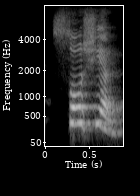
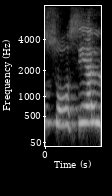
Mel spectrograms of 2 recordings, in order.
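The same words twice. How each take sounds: First: The middle consonant is a 'sh' sound. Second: The middle consonant is a plain 's' sound. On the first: The speaker calls it right. "स नहीं श" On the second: The speaker calls it wrong. "इसको हम सोशियल नहीं बोलते हैं"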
